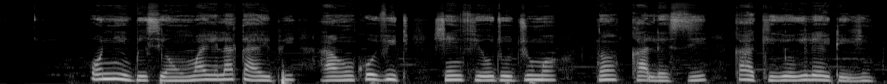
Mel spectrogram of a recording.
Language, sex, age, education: Yoruba, female, 15-29, tertiary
